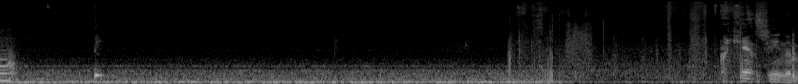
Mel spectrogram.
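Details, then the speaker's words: Stepper motor powered on and commanded through Mach 3 via a breakout board: steady low buzz with no pitch change while the motor stays solid and does not turn; owner suspects wrong wiring. "But it makes a real strange noise when I try turning it."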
